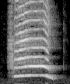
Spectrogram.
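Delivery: very high, loud cry for help; frightened cry. A narrator's reading. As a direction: squeal for help in panic. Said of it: "the animals cried".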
